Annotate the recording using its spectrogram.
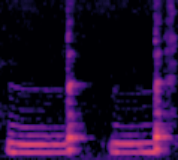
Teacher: Et ensuite, pour le son b, vous voyez que je ferme aussi les lèvres, hein, je les serre. Et là, l'explosion, elle est moins importante. Et on a une vibration. · Donc ce qu'on va faire, c'est qu'on va faire exprès d'allonger le son avec l'enfant pour qu'il sente bien la vibration. Ce sont deux lettres qui sont bilabiales, on dit, puisqu'elles sont prononcées avec les deux lèvres. Eh bien, on va ressentir la vibration au niveau des lèvres et on peut ressentir aussi la vibration un petit peu au niveau des incisives supérieures.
